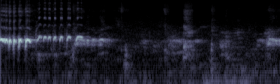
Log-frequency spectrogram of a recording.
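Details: Local natural perkutut, a zebra dove, singing strongly as a lure. It opens with a loud, rapid staccato roll that slows into a drawn-out coo, followed by a faint pause and a final soft coo.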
